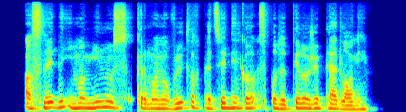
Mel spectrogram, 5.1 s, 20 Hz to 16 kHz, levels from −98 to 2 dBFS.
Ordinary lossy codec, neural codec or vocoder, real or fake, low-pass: none; codec, 44.1 kHz, 2.6 kbps, DAC; fake; 14.4 kHz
